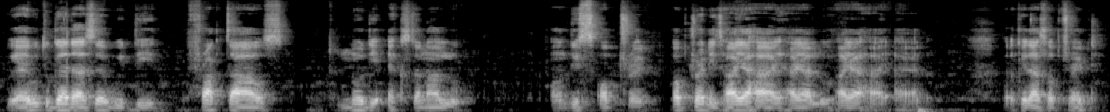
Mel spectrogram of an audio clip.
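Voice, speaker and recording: A man giving a step-by-step tutorial, explaining haltingly and repeating himself as he points things out. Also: sits low, steady tone, mellow, roomy sound. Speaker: trading tutor.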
